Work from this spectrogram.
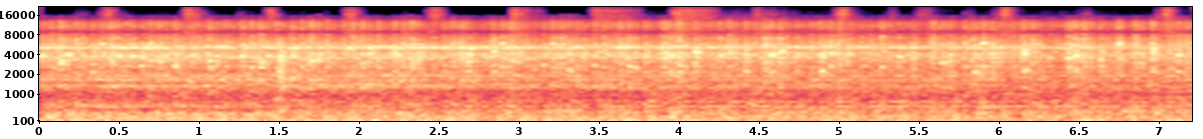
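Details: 1970 Ford Torino GT, 351 Cleveland V8, first start after revival: steady even rumble, deep low beat, no knocks or misses; runs smoothly.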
